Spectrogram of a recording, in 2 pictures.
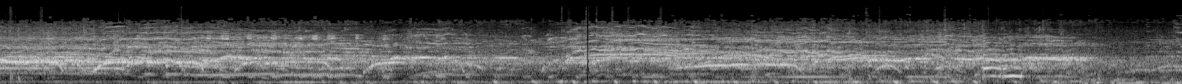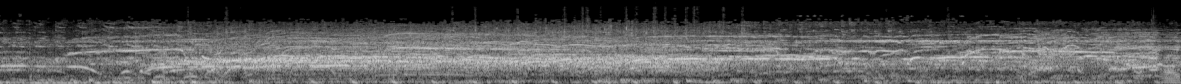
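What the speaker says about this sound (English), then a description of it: "Wild applause in the streets." A big crowd cheers wildly in a city street, with whoops, shrieks and shouting. The noise is loud and dense and runs nearly nonstop, with a brief dip partway through before it swells again.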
